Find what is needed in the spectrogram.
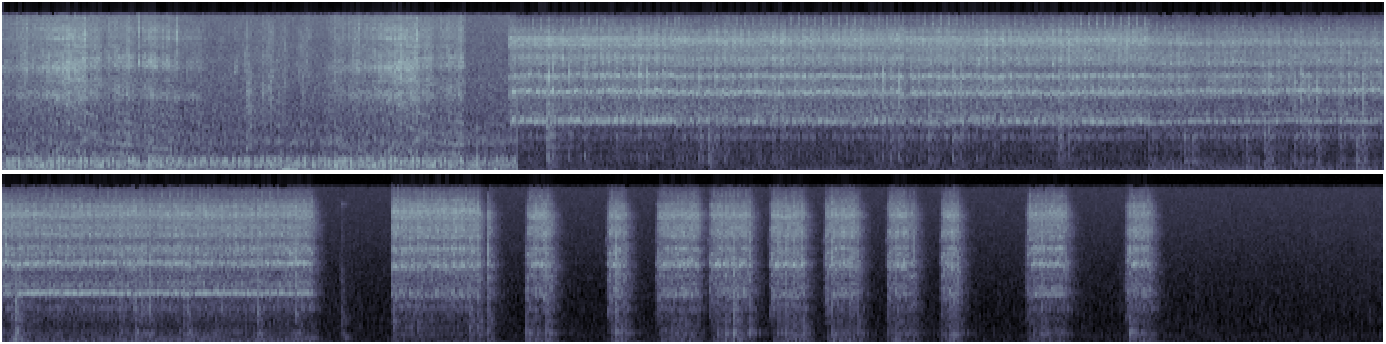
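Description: Handheld electric rug-tufting gun running as it punches yarn into the backing cloth. It is heavy and close for the first few seconds, then a steady mechanical whine with a high tone. From about two-thirds in it runs in about a dozen short bursts, switched on and off.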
